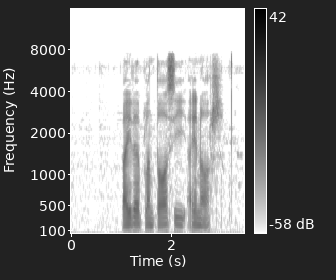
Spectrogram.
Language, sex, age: Afrikaans, male, 20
